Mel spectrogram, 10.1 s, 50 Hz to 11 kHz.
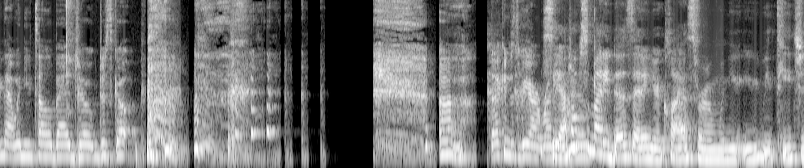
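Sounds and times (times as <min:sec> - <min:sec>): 
speech: 0:00.0 - 0:02.3, 0:05.6 - 0:10.0
short deliberate coughs: 0:01.8 - 0:03.1
laughter: 0:02.4 - 0:04.9
noisy breathy sound: 0:04.7 - 0:06.1.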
